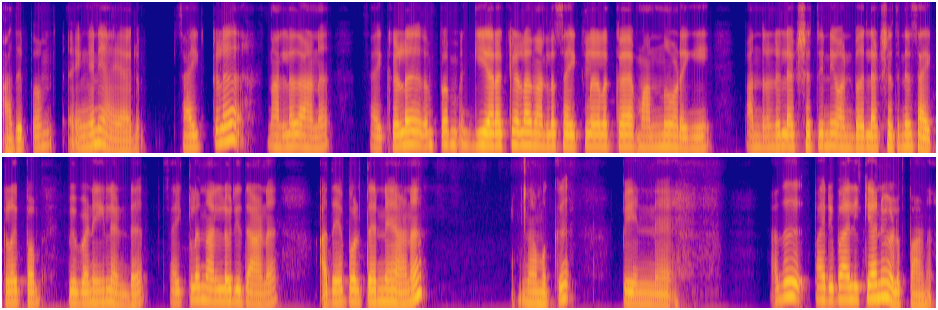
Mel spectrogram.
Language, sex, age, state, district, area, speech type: Malayalam, female, 30-45, Kerala, Kozhikode, urban, spontaneous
